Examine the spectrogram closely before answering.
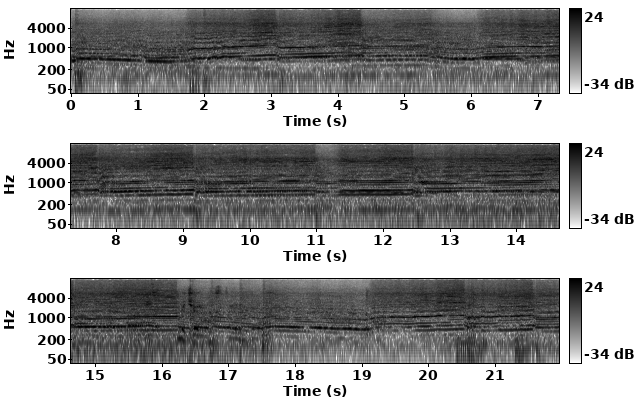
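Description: A racing car engine screams at high revs, rising through each gear and dropping sharply at each shift.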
